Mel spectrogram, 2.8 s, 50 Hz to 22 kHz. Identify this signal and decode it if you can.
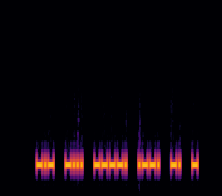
Morse code, heard as a keyed tone, about 50 wpm, spaced as for 36 wpm, 700 Hz. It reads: KB9PNT
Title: USA Call Signs - 2x Character Spacing - 50wpm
